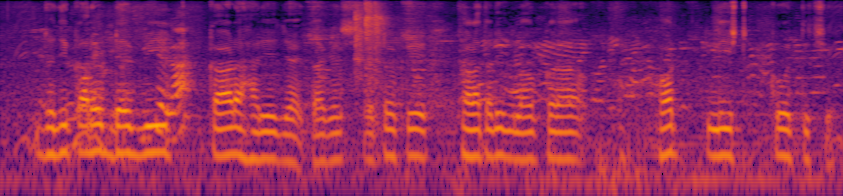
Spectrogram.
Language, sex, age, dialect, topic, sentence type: Bengali, male, 18-24, Western, banking, statement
